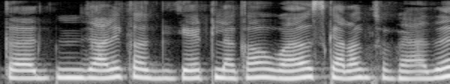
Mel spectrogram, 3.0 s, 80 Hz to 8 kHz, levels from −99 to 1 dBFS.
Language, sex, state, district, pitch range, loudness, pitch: Hindi, female, Delhi, New Delhi, 225-245 Hz, -13 LUFS, 230 Hz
